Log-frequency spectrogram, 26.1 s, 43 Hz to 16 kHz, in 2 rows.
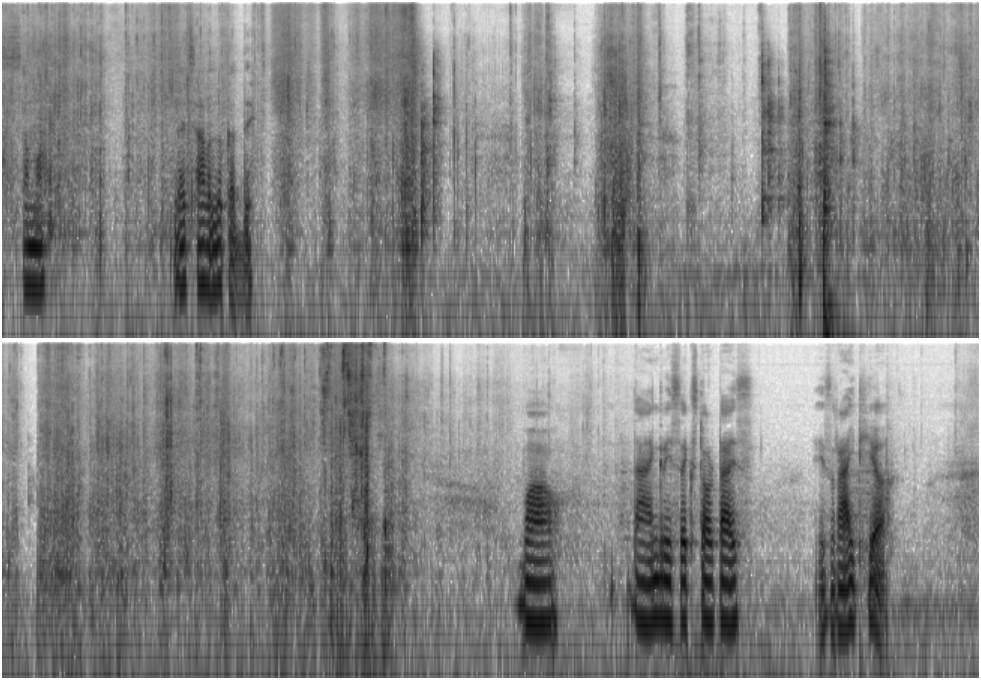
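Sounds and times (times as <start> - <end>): plastic bag crinkling: 0.0 - 19.9, 20.6 - 21.1.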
